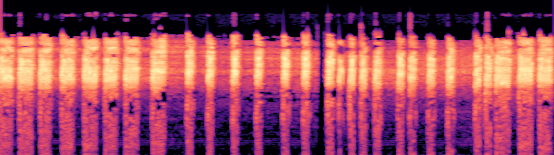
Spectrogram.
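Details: Rapid run of rasping, buzzy notes from a grey-cheeked bulbul, roughly three to four a second, briefly pausing near the middle before resuming in quicker, uneven bursts.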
